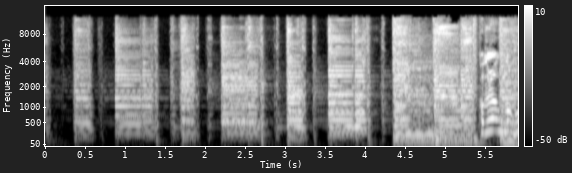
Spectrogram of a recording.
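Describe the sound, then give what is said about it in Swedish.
A newly released pop song plays up front, a sung vocal line in short, choppy phrases over bright harmonies, then a thumping bass beat kicks in for the final couple of seconds. “har en låt tillsammans som eh, är helt ny och ute nu”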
